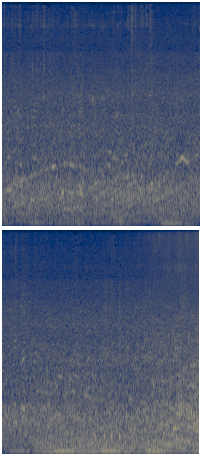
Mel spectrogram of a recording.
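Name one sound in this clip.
Waves break on a beach.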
